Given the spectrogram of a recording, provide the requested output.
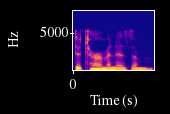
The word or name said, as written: determinism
